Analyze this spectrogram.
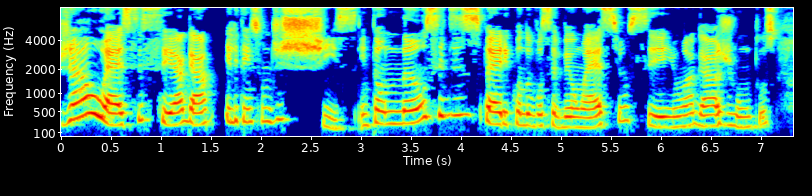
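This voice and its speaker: A Brazilian woman with a Brazilian Portuguese accent teaches German pronunciation in a patient, emphatic way. Her voice sits a little high. She repeats the key words and slows down to draw out each example sound. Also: expressive, a little mellow. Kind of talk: pronunciation lesson.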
